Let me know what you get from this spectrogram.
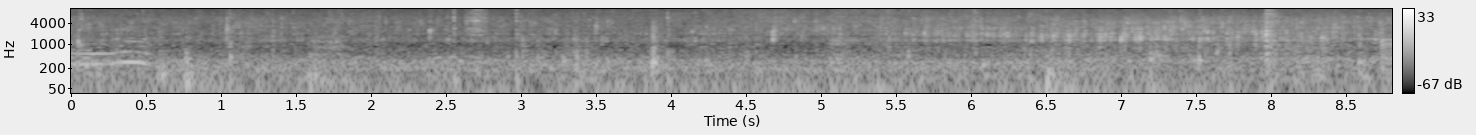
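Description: Meat frying in oil on a round griddle pan over a gas burner: a steady sizzle with crackles, louder in the last few seconds, and a few light clicks.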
